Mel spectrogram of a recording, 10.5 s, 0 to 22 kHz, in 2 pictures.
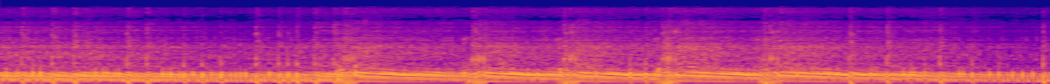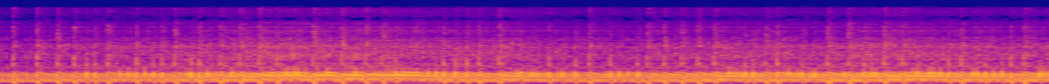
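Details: Vintage McCulloch SP125 two-stroke chainsaw with 36 inch bar, after fixing a large carb-to-intake gap; snaps up to high revs and drops back cleanly, sharp even throttle response like a race saw; normal revving.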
